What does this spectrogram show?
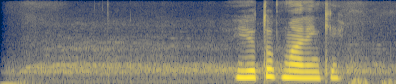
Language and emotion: Russian, neutral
